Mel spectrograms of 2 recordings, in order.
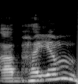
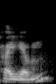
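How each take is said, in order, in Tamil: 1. சொல் தனியாக, அதன் முதல் உயிரெழுத்தோடு சொல்லப்படுகிறது. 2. சொல் சேர்த்து சொல்லப்படுகிறது, அதன் முதல் உயிரெழுத்து கலந்து மறைகிறது. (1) "யுக்மே பிரிச்சதுனால இங்க அபயம்" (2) "சேர்த்து சொல்லும் போது"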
